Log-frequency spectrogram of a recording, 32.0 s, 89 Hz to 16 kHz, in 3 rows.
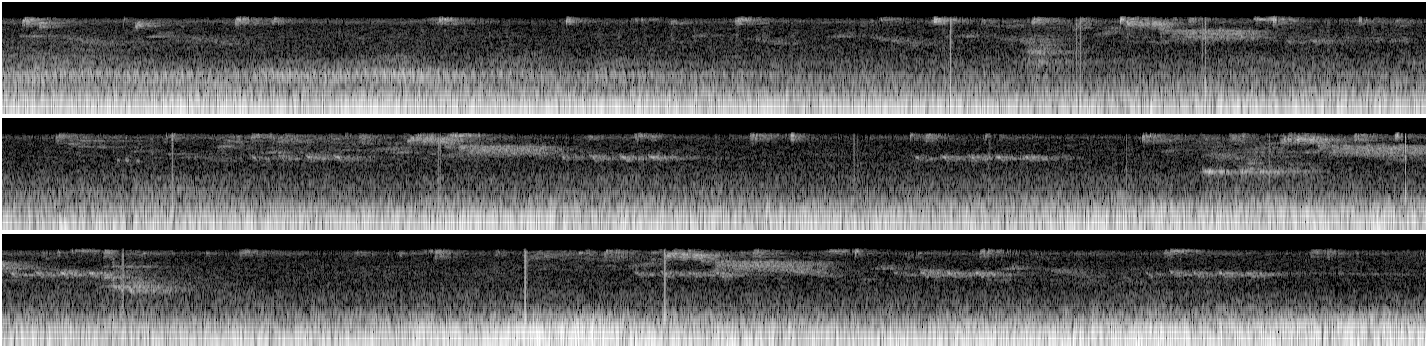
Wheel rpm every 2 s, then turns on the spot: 0, 0, 0, 0, 0, 0, 0, 0, 0, 0, 0, 0, 0, 0, 0, 0.
none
